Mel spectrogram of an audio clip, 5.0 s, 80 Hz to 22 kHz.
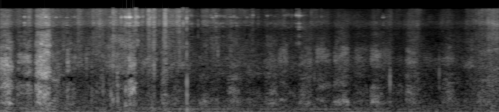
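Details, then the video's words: Rottweilers Loki and Siro during a mating session, breeding hoped to give puppies in 2021; rhythmic breathy panting bursts repeat several times a second over low rumbling background noise, with a few sharper clicks and thumps. "Ngã ngửa mấy lần mới phối giống xong Loki &Siro mating"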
